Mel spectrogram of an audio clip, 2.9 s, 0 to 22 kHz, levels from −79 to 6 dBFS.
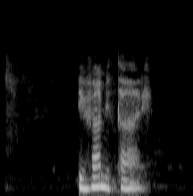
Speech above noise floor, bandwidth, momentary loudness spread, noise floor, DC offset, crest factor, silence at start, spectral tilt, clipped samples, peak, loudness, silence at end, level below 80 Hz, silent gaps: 51 dB; 6.4 kHz; 12 LU; -72 dBFS; under 0.1%; 18 dB; 1.15 s; -7.5 dB/octave; under 0.1%; -8 dBFS; -23 LUFS; 0.65 s; -58 dBFS; none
